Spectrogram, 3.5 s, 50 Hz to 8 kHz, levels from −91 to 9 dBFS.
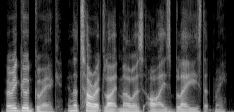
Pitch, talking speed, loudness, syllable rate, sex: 135 Hz, 205 wpm, -18 LUFS, 4.8 syllables/s, male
